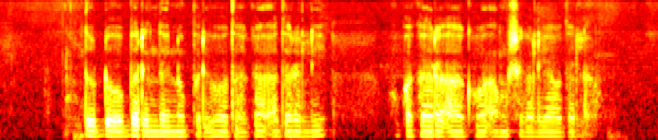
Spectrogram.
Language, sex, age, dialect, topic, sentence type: Kannada, male, 41-45, Coastal/Dakshin, banking, question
